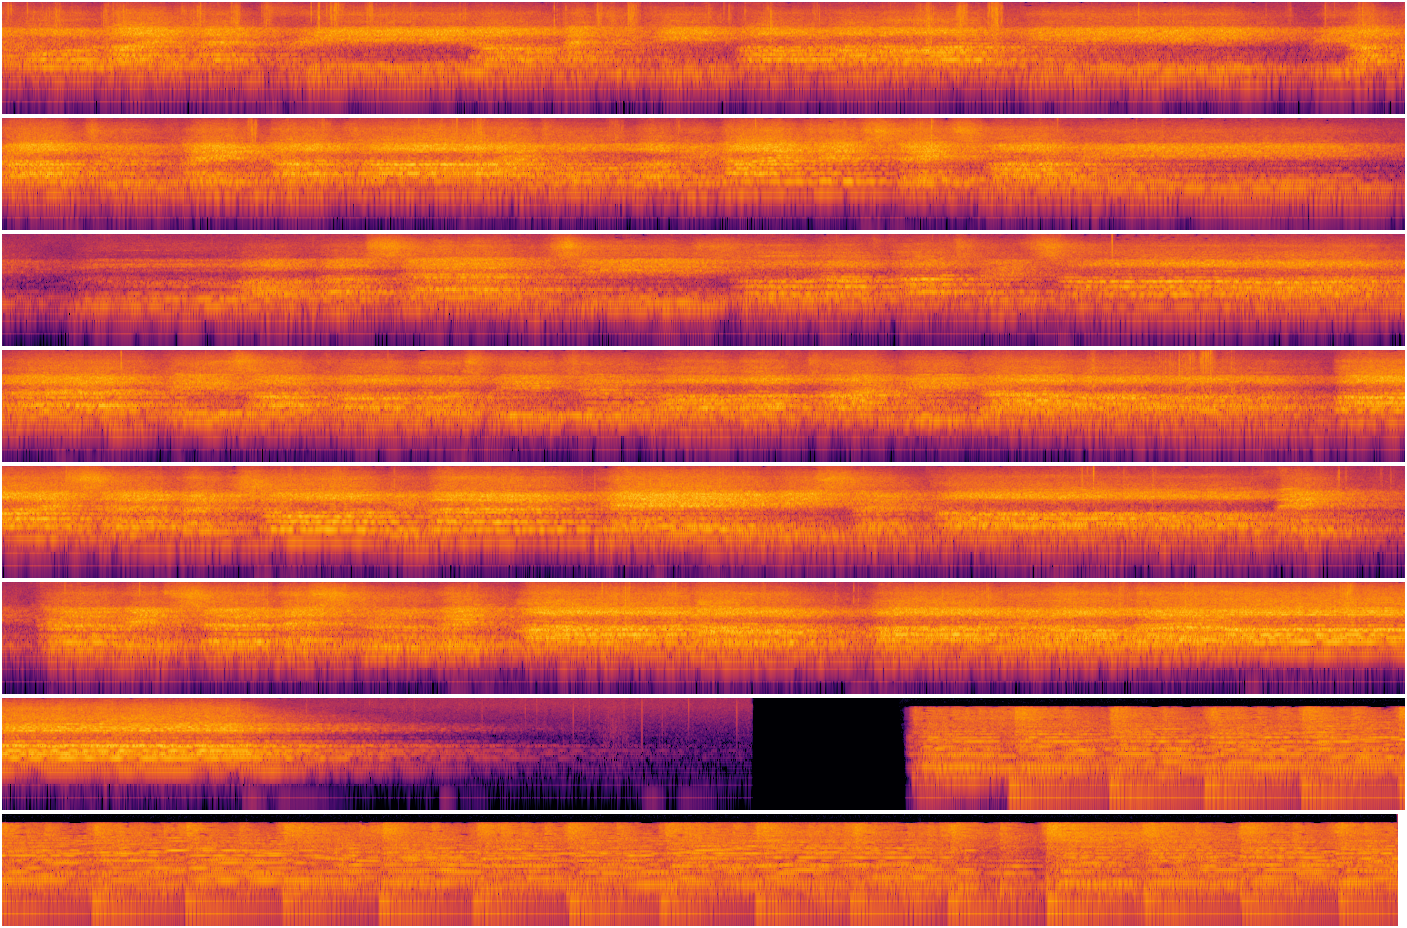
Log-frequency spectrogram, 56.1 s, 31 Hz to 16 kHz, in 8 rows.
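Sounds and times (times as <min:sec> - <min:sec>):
choir singing: 0:00.0 - 0:44.9.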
